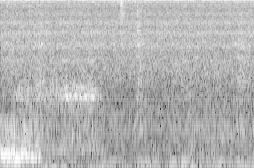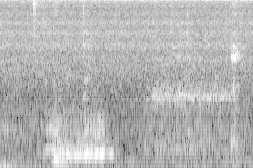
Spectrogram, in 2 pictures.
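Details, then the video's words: Snores from a sleeping white and ginger male house cat, rasping nasal breaths roughly three seconds apart, each a short buzzy wheeze, against a faint constant hum. "Snoring Cat"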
